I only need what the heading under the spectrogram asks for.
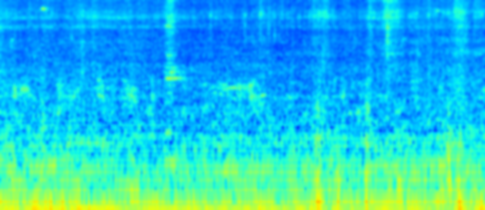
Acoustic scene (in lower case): bus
